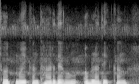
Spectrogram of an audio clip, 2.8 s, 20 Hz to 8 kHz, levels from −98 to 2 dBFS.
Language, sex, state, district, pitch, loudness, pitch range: Chakma, male, Tripura, Unakoti, 125 Hz, -16 LUFS, 120-130 Hz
